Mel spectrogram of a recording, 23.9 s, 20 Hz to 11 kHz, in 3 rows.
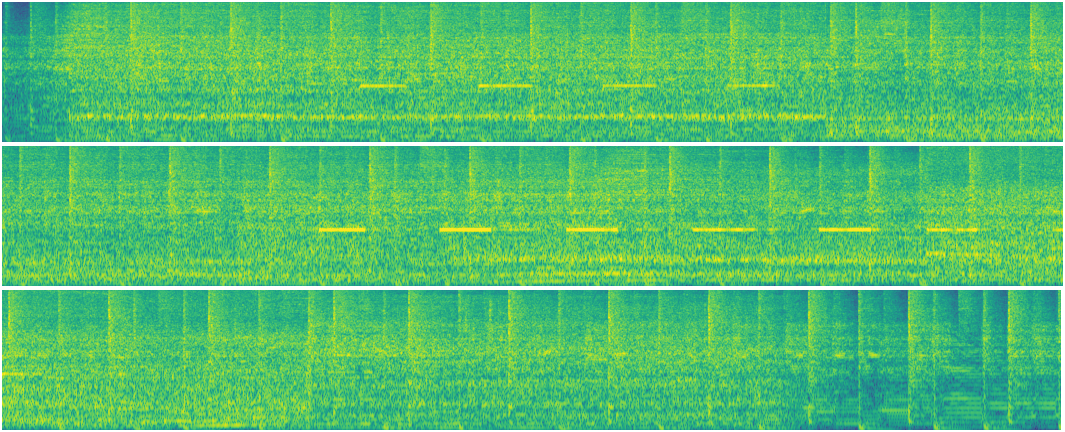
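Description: Heavy diesel mining machinery at work, with Komatsu WA900 wheel loaders and haul trucks running in a steady engine drone whose pitch shifts as they work. A reversing alarm beeps in two runs: about four beeps a few seconds in, then about eight more from about ten to sixteen seconds in.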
